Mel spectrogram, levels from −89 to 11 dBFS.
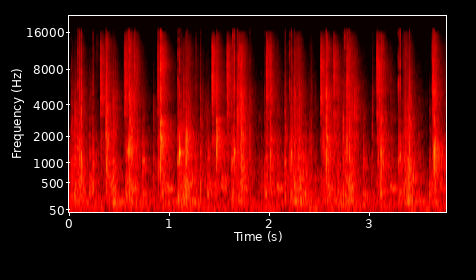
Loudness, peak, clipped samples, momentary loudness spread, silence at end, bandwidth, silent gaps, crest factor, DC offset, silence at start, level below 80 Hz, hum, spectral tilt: -40 LUFS; -16 dBFS; under 0.1%; 6 LU; 0 s; 17 kHz; none; 26 dB; under 0.1%; 0 s; -62 dBFS; none; -2.5 dB/octave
